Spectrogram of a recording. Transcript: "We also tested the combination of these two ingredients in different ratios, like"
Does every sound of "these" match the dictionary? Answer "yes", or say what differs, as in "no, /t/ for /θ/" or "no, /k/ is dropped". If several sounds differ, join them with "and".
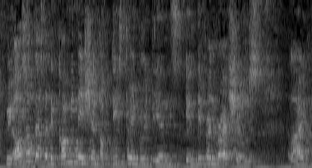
no, /s/ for /z/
